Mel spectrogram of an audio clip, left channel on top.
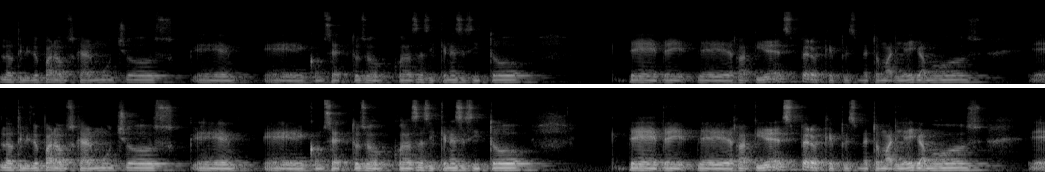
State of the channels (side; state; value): left; quieter; 12.7 dB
